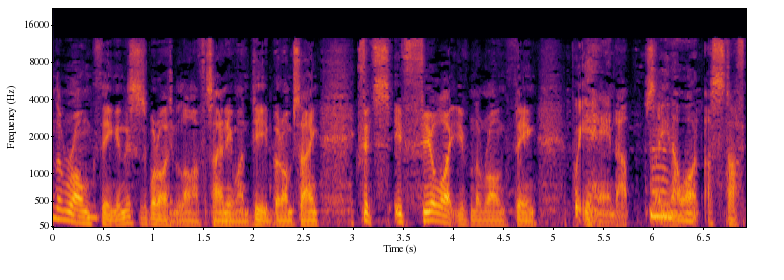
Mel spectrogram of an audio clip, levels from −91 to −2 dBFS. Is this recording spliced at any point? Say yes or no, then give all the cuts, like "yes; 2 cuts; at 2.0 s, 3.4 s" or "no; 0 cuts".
yes; 5 cuts; at 1.2 s, 1.5 s, 3.0 s, 3.5 s, 4.2 s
